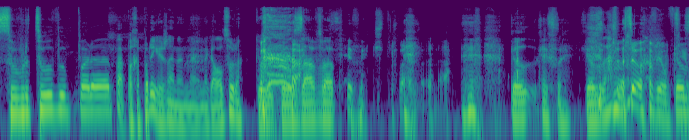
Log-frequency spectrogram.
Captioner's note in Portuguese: risos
